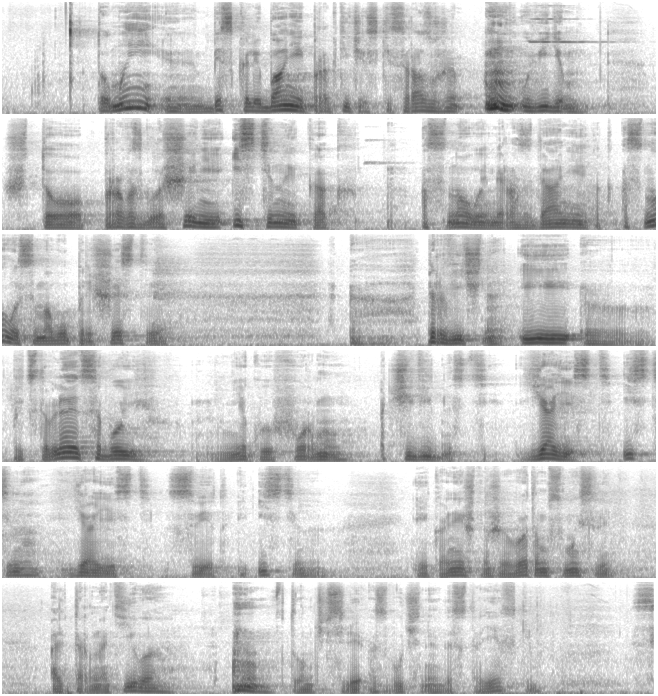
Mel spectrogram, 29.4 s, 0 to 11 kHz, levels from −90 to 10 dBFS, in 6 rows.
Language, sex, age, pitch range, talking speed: Russian, male, 60-79, 80-110 Hz, 105 wpm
